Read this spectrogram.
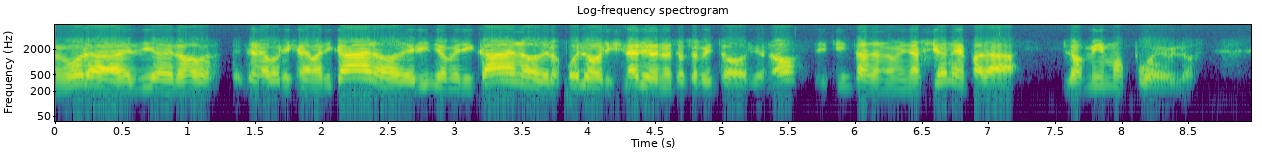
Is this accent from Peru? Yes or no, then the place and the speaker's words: no; Argentina; Y también es un triunfo para todo el pueblo argentino, que como argentinos nos parecía indigno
